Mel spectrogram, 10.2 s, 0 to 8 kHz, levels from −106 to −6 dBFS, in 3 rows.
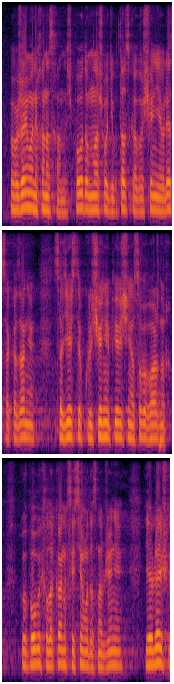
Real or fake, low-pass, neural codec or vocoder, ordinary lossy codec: real; none; none; none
